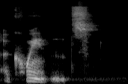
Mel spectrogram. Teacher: the most important thing is to have a clear Quay in the middle clear vowel and the short reduced syllables on either end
